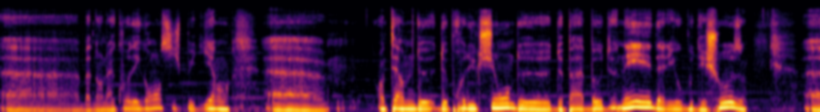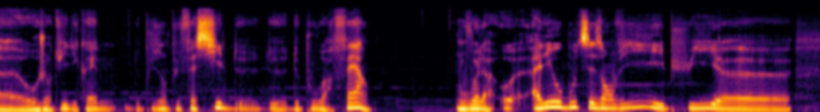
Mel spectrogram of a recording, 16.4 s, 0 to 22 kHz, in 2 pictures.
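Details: 31-year-old man with stuttering that he says is now mild after working on it a lot; stuttering.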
